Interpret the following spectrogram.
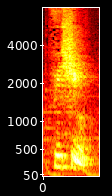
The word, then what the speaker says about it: phishing: Kamu masih ingat nggak di episode ke-8 ketika saya mengajarkan PH dibaca F. Jadi ini kamu harus bacanya phishing.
